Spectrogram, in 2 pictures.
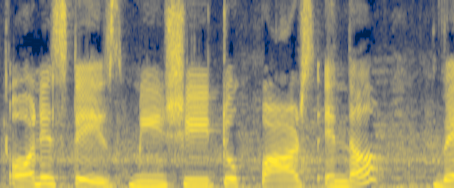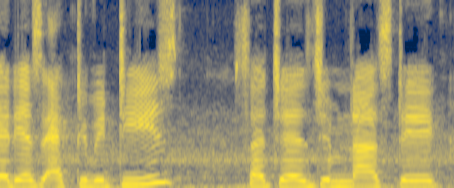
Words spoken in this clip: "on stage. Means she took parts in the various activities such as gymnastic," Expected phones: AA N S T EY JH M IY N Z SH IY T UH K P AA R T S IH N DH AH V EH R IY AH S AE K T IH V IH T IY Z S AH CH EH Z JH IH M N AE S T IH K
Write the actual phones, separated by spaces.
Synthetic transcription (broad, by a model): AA N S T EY Z M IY N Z SH IY T UH K P AA R T S IH N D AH V EH R IY AH S AE K T IH V IH T IY Z S AH CH EH Z JH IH M N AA S T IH K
